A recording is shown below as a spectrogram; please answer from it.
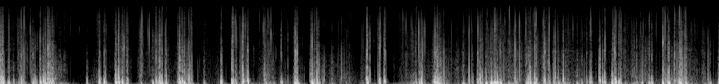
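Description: A white plastic spatula tool scrapes and scratches inside the ear canal of a solid grey moulded silicone ear-shaped binaural microphone on a round base. Dense, close, low-heavy scratching and rubbing bursts come in quick irregular strokes with brief gaps.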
